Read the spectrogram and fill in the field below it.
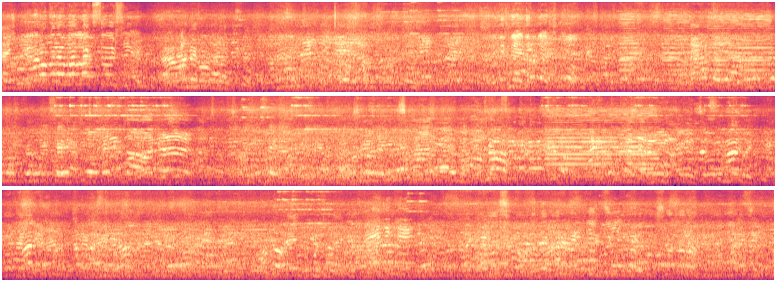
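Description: A large crowd of men talks and shouts all around, outdoors.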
